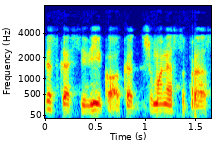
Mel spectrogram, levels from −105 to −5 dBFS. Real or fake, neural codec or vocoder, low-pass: fake; vocoder, 22.05 kHz, 80 mel bands, Vocos; 7.2 kHz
